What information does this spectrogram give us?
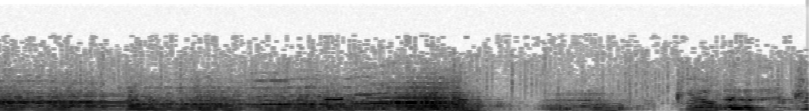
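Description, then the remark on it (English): Several big cats, loose from their cages and fighting, roar and snarl loudly, a long sustained roar giving way to choppy, overlapping growls and yowls like a scuffle, with no pauses between outbursts. “Hey, that's the animals. They're roaring up a storm.”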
